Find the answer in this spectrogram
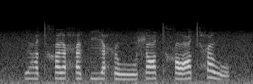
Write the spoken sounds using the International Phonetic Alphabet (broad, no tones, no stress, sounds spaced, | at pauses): ɦ ɪ tˤ x ɪː ħ ɛ k iː ħ oː ɬ ɔː tˤ x ɔː tˤ ħ oː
